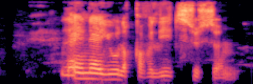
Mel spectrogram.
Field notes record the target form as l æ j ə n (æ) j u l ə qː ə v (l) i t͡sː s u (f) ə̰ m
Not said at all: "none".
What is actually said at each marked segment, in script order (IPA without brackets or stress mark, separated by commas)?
æ, l, s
